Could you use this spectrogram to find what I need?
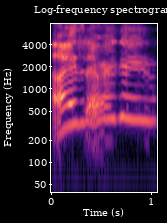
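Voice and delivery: frustrated, high, loud near-crying wail.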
